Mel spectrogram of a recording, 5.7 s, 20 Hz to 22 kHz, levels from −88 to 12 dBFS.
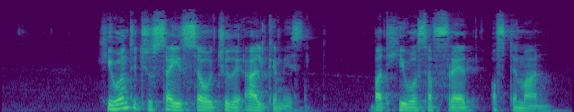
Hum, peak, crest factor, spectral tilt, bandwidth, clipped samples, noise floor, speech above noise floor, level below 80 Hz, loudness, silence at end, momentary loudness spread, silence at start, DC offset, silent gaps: none; -2 dBFS; 20 dB; -3.5 dB/octave; 15 kHz; under 0.1%; -67 dBFS; 47 dB; -54 dBFS; -20 LUFS; 0.25 s; 13 LU; 1 s; under 0.1%; none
